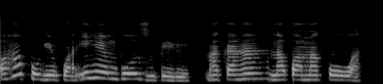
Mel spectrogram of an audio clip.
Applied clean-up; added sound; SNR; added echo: none; none; none; none.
